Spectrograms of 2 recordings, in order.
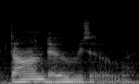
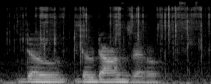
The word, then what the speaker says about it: Dondozo: Sandile and Dondozo. Took me a while to pronounce Dondozo's name properly because I always wanted to Dodonzo, whatever.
